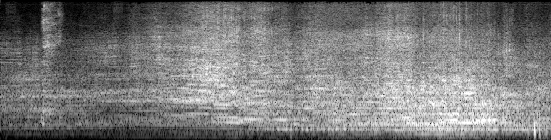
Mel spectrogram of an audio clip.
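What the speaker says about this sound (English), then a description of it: "That thing is misfiring as he gets shuffled back to fifth." Street stock race cars roaring around a track, engine noise building from moderate to loud as cars pass, one car misfiring during the race.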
